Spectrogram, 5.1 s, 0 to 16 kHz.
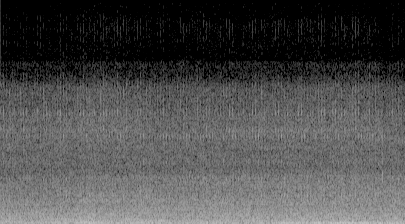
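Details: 2012 Toyota Corolla 2.0 petrol with check-engine light and cylinder misfire code: uneven, lumpy idle with irregular low thumps; misfire on cylinder two traced by scope to a faulty ignition coil, plugs new.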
